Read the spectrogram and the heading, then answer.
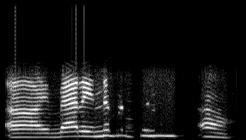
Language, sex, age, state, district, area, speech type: Tamil, female, 18-30, Tamil Nadu, Tirunelveli, urban, conversation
